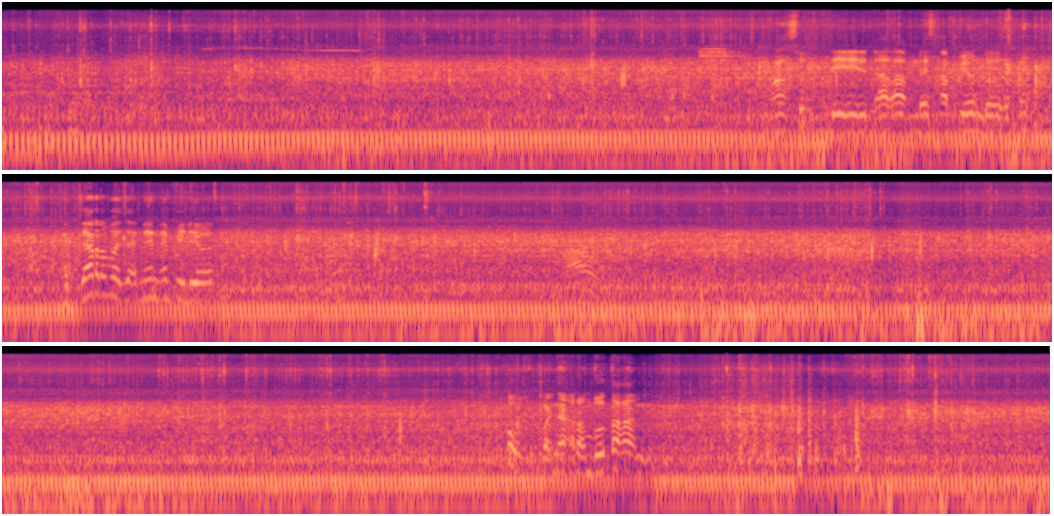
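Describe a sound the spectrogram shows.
Tyres rumble over a gravel road.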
